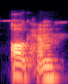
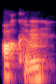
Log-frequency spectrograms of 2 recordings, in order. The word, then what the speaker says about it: Ogham: it Occam it's pretty it's spelled o g h a m so you'd think ogam but no it's Occam so that's that little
